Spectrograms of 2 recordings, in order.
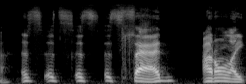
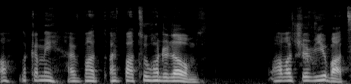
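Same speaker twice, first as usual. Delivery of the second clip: mock Irish accent, quieter; 3 semitones higher, 4 dB quieter than usual. Imitating fans bragging about albums bought: put-on Irish accent. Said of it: "You were going for Irish there?".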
